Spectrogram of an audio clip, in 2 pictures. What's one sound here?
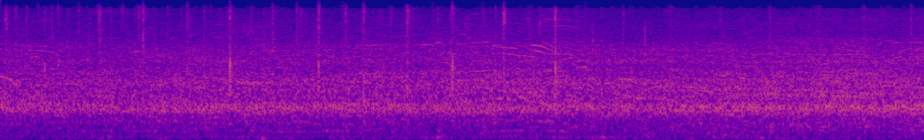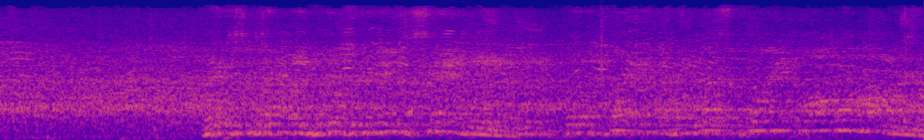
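A huge crowd cheers and roars loudly in a large open stadium.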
